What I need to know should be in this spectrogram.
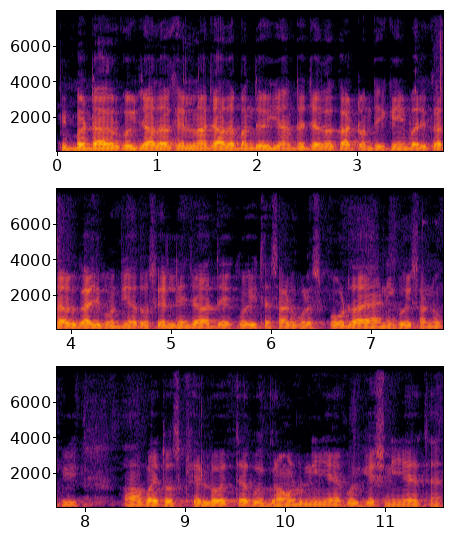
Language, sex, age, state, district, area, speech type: Dogri, male, 30-45, Jammu and Kashmir, Reasi, rural, spontaneous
